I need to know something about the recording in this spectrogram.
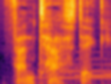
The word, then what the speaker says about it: fantastic: Now, try it with the word fantastic. Which syllable is stressed? Did you say the second one?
